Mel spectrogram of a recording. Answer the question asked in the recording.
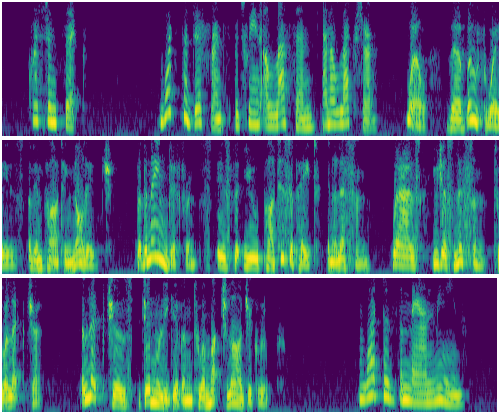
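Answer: Students take part in a lesson but only listen to a lecture, which is given to a larger group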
